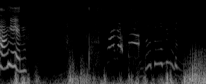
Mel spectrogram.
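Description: Short high-pitched shouts of children: one at the start, then two brief cries about a second in, over a low rumble of wind on the microphone.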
